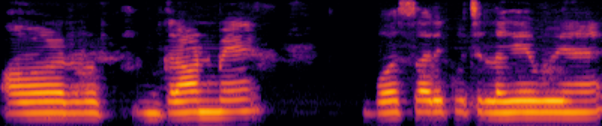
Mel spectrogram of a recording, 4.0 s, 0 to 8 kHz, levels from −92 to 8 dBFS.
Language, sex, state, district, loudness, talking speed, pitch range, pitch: Hindi, female, Bihar, Kishanganj, -15 LUFS, 135 wpm, 225-235 Hz, 230 Hz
